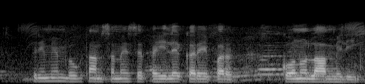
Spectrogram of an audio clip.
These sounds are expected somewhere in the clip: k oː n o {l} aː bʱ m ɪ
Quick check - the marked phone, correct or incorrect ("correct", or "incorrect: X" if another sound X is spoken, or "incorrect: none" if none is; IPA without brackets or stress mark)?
correct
